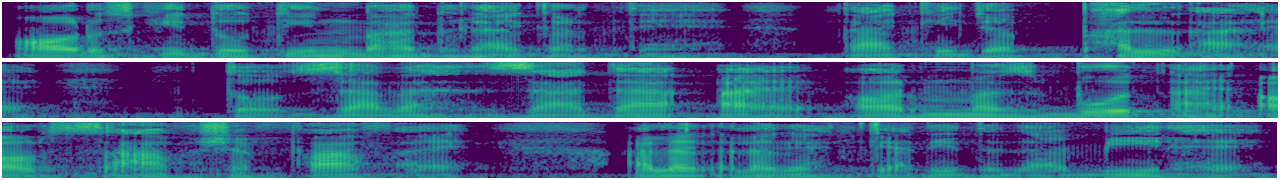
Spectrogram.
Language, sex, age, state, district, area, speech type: Urdu, male, 30-45, Uttar Pradesh, Lucknow, urban, spontaneous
